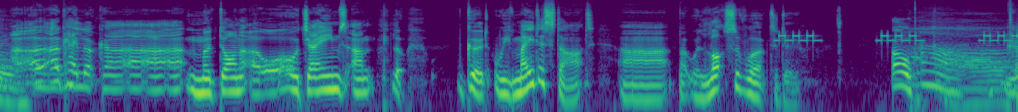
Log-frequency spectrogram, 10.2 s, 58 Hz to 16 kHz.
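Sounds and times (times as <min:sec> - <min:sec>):
speech: 0:00.2 - 0:08.2, 0:08.9 - 0:10.1
mobile phone ringtone with electronic beeps and warbling melodic tone: 0:07.8 - 0:08.2, 0:08.8 - 0:10.1.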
